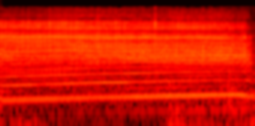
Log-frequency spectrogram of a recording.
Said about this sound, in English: That is an E-type Jag. Or an Aston Martin with a similar XK-type engine in it. Or an Eagle Speedster. Yeah. It's an E-type Jag. It's not a... It's a Jaguar engine.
